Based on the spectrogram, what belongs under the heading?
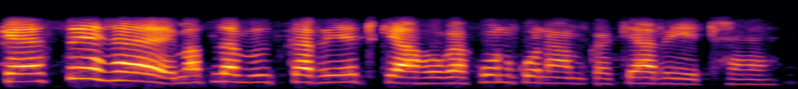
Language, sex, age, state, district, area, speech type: Hindi, female, 30-45, Bihar, Samastipur, rural, conversation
